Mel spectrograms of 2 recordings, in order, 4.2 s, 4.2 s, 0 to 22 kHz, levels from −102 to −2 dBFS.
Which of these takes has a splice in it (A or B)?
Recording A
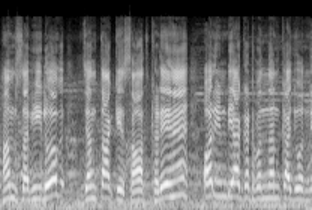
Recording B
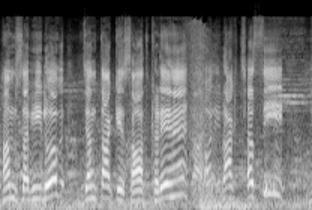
B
